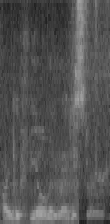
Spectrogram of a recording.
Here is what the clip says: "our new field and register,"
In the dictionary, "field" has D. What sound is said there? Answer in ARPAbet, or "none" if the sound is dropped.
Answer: none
